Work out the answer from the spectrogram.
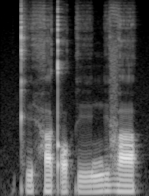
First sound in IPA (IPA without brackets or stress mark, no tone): kʰ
